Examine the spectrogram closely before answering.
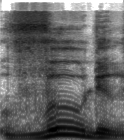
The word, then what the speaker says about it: voodoo: Cuidado, no boo con B-O-O, sino voodoo. So nosotros lo escribimos V-O-O-D-O-O y lo pronunciamos voodoo.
